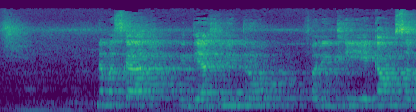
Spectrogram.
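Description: A young woman speaks calmly and clearly close to a microphone.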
